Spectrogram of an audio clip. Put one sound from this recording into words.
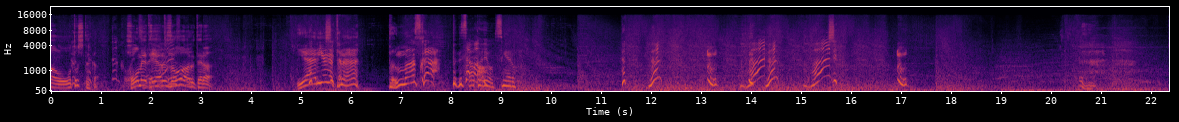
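Blades slash and clash in quick, sharp hits.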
